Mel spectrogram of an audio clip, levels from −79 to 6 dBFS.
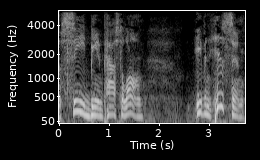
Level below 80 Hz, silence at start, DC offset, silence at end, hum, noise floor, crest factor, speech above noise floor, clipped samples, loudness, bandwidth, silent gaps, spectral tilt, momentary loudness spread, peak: -36 dBFS; 0 s; under 0.1%; 0 s; none; -43 dBFS; 18 dB; 26 dB; under 0.1%; -17 LUFS; 5.4 kHz; none; -7.5 dB/octave; 6 LU; 0 dBFS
